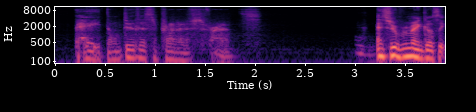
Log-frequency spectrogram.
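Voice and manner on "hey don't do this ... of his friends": hushed, barely whispered mutter under the breath. Retelling a comic scene where Dick speaks to Superman: imitating someone muttering under breath. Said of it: "under his breath".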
